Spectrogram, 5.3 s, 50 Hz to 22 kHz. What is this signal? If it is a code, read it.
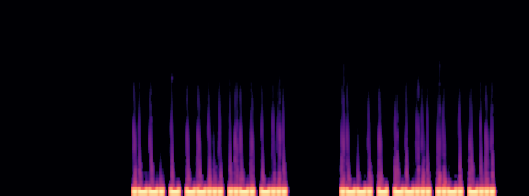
Morse code, heard as a keyed tone, about 41 wpm, 700 Hz. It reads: PT7FB PT7FB
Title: DXCC-100 Call Signs - 5 Characters - Repeated 2x - 45wpm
